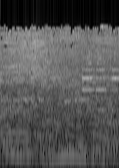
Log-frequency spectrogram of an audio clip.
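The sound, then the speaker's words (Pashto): Cars idling and passing a security checkpoint in Ghazni city give a continuous, steady rumble of engines and road traffic, with no clear breaks. “د غزنی ښار امیر محمد خان کلا سیمه کې تلاشی مرکز ته څیرمه یو شمیر موټران ولاړ او ډیری نور له تلاشی کولو څخه وروسته تیریږي”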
